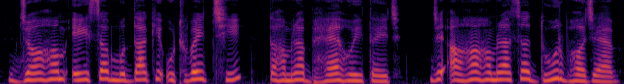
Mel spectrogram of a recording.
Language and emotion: Maithili, fearful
